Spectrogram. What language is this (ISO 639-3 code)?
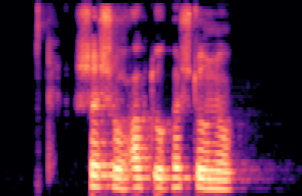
ckb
